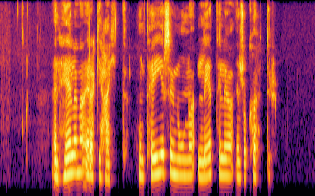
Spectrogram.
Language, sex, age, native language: Icelandic, female, 20-29, Icelandic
